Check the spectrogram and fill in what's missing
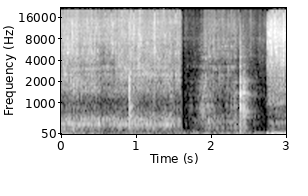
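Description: Warm tap water runs into a sink while simmered chicken for spicy Korean braised chicken gets rinsed, a steady hissing splash that briefly thins and breaks up before gushing strongly again.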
